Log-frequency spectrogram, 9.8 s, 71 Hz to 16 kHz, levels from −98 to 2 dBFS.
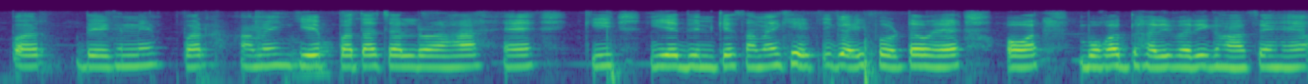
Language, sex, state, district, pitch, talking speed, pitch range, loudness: Hindi, female, Uttar Pradesh, Jyotiba Phule Nagar, 225 Hz, 145 wpm, 220-235 Hz, -20 LUFS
